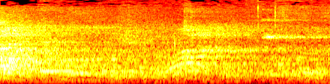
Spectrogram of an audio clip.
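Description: Several young people's voices calling out in a large, echoing sports hall, fading after the start with a short rising call a little past halfway.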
